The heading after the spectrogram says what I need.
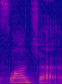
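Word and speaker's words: sláinte: And you said but some cheers, of but you it should have said slancha, right?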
